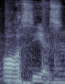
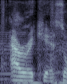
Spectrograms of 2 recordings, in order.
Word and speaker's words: Arceus: this joke now look I know it's pronounced Arceus not aricus or however I said it and and you know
